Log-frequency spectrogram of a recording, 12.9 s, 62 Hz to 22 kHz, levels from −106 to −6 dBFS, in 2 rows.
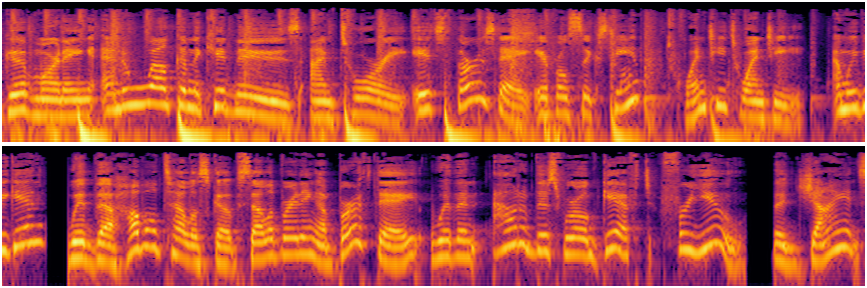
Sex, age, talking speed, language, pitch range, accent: female, 40-59, 150 wpm, English, 170-255 Hz, American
